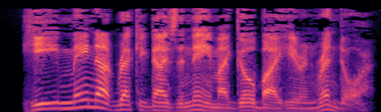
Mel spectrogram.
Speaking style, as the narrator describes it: Sparhawk replied

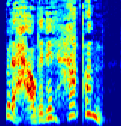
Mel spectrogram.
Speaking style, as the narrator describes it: they cried

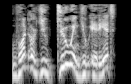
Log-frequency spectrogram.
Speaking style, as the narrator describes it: She hisses at me

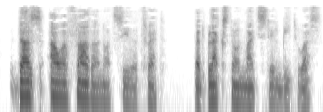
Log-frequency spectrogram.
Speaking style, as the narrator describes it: said the Dauphin quietly

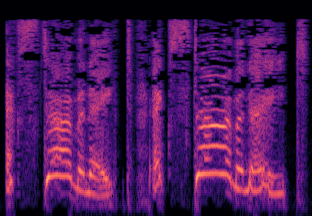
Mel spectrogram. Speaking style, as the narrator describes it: yelling

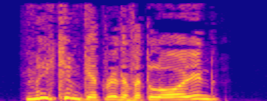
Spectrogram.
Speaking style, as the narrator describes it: the dark man, who was now the pale man, whined

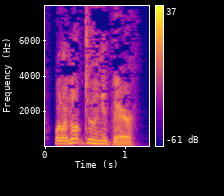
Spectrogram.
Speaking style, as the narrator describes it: I said quickly

